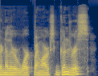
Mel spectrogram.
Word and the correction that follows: Grundrisse: Grundrisse, I can't pronounce things in German, G-R-U-N-D-R-I-S-S-E, SSE, Grundrisse.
